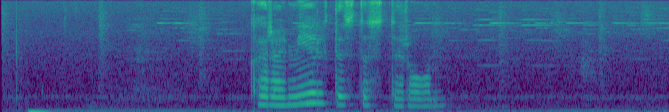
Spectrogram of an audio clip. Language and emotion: Russian, sad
